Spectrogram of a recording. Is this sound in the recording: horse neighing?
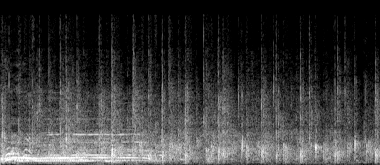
no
